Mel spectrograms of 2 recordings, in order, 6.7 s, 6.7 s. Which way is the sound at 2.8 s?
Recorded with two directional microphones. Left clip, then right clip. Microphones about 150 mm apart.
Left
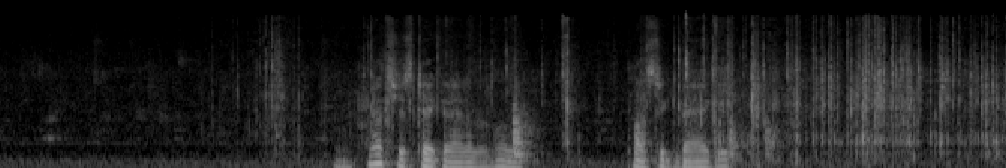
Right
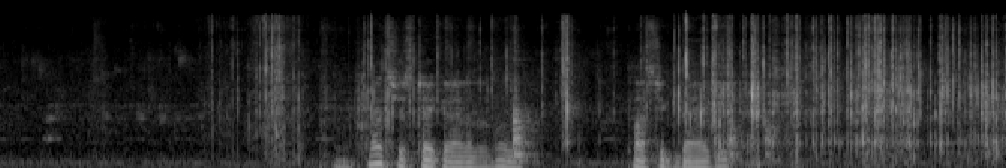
20° left (ahead or behind).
